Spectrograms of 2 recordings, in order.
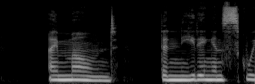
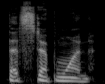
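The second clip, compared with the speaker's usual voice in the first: low, soft and dark; 4 semitones lower, 4 dB quieter than usual. Acted. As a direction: say it low and sly. Noah low.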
